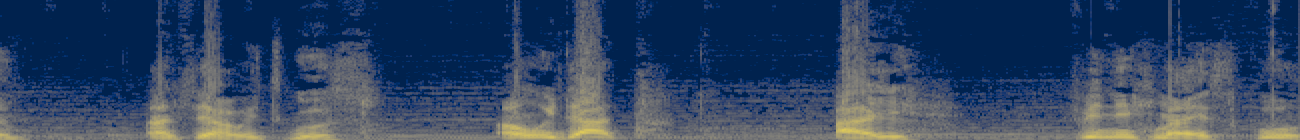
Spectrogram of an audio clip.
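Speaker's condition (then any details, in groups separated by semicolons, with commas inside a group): Cerebral palsy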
